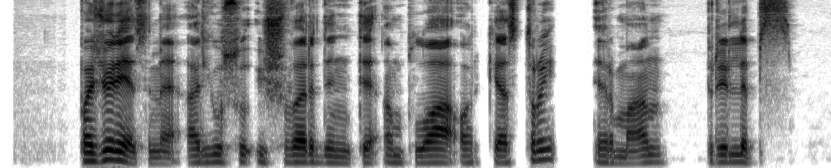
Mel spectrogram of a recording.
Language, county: Lithuanian, Šiauliai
